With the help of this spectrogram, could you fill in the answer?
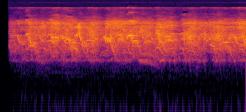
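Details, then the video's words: Early-morning chorus of many birds singing at once, a dense wash of overlapping chirps, trills and whistles, with faint low tapping underneath. "Birds Best singing in early morning"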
